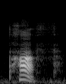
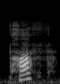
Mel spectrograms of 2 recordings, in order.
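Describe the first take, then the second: No difference in how they are said.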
